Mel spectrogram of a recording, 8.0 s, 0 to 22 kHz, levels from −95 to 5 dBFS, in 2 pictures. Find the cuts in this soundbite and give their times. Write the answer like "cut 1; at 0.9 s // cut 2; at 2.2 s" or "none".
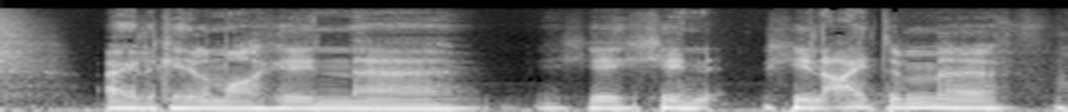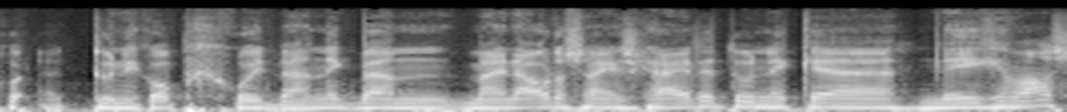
none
